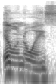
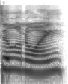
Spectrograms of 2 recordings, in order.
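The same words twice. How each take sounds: First: The word ends with a z sound, like noise. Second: The word ends in a silent s, like noy. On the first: The speaker calls it wrong. "mispronouncing a lot of words" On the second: The speaker calls it right. "And it's Illinois"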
